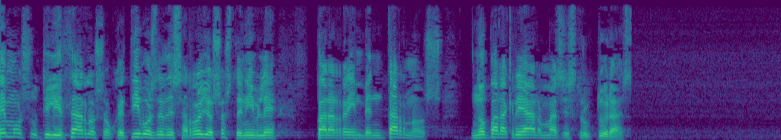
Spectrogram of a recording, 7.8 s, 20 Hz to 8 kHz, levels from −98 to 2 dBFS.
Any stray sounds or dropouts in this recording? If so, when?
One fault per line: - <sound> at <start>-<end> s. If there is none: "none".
none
